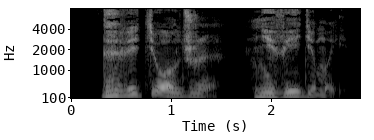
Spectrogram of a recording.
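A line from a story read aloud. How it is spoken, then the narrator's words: Dejected voice. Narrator (Russian): упавшим голосом сказал Таункрахт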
